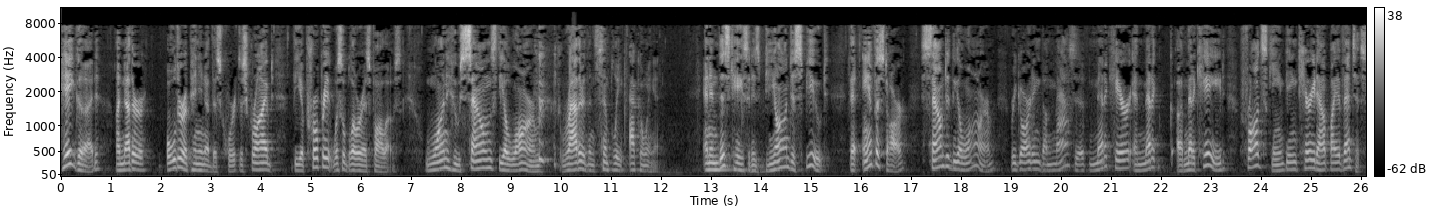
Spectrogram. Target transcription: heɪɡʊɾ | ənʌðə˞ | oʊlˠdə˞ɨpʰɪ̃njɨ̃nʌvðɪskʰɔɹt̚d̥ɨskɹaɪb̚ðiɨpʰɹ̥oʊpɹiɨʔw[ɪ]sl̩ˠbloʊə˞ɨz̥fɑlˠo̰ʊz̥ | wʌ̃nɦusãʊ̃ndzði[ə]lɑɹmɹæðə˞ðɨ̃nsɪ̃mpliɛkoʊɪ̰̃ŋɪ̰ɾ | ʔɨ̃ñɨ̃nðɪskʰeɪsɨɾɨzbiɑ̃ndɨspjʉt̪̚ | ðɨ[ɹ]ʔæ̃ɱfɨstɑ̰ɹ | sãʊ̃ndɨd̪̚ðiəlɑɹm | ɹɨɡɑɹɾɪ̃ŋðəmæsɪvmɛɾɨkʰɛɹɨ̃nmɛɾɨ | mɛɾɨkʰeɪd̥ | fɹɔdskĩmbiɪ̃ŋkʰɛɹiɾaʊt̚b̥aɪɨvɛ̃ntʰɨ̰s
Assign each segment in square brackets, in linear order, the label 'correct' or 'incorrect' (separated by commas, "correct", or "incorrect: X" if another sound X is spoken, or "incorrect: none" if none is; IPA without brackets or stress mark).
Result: correct, correct, incorrect: ɾ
